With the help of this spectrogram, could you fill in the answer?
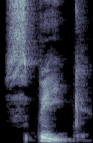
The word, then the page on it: speak: British English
